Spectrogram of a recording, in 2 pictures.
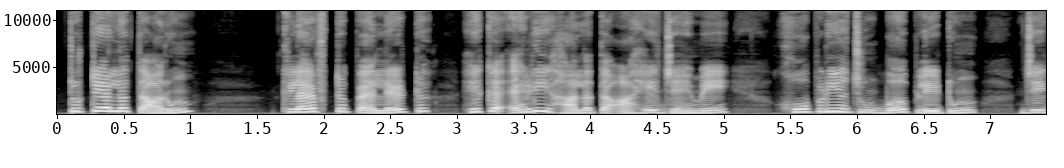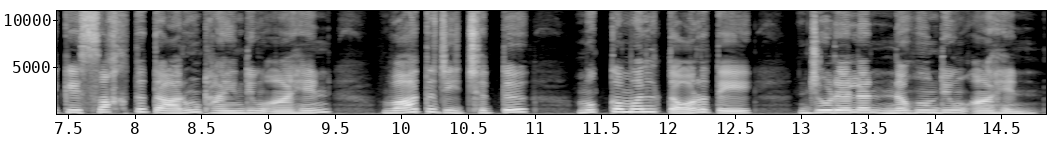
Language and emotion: Sindhi, neutral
